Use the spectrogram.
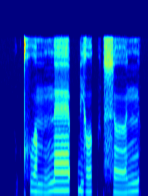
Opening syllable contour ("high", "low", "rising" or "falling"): low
